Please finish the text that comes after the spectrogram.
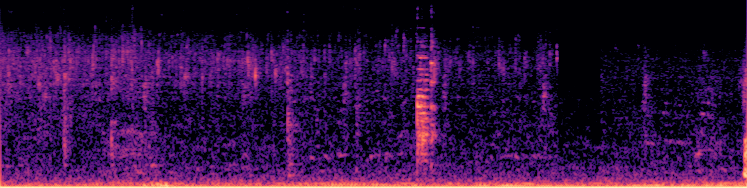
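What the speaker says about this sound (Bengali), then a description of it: "এবার দেখো এদিকে আলুগুলো ভাজা হচ্ছে" Potatoes with turmeric sizzle and fry in a pan, a steady close hiss with occasional stirring scrapes and small clinks throughout.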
